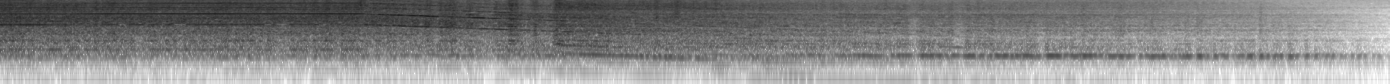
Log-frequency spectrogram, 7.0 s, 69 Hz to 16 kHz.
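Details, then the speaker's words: Craftsman 207.25602 circular saw after greasing, winding down from full speed: rough, gritty rattle under the whine, not improved; owner suspects a worn bushing or bearing, and the saw shows several drops. "all right she's plugged in and she runs it sounds like there's a bushing or a bearing it sounds like there's a bushing that's malfunctioning on it"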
